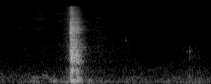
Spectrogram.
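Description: One sharp swish about two-thirds of a second in, from a wand cat toy's fabric streamers being swung and landing on the wood floor, with a softer rustle just before it.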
